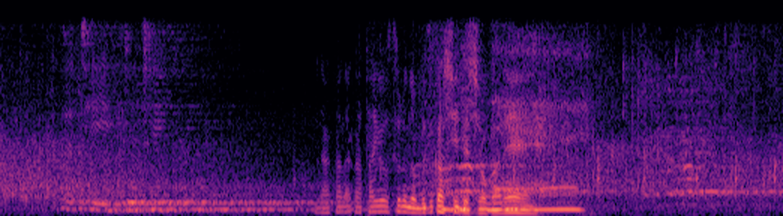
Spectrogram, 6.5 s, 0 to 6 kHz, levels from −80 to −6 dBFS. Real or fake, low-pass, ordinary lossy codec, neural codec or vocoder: real; 5.4 kHz; AAC, 32 kbps; none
